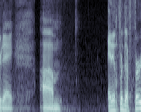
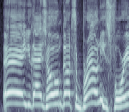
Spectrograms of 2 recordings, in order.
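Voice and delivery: high, loud, slow mock neighbor voice; neighbor Tom; 13 semitones higher, 4 dB louder than usual. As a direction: put on a cheery high neighbor voice. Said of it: "He's like".

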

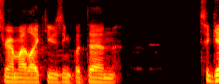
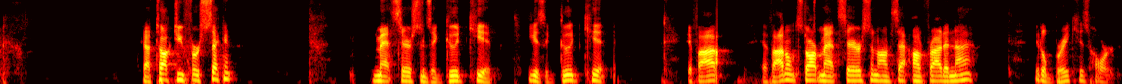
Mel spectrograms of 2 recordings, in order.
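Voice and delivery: Coach Taylor. Retold or imitated. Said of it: "Coach Taylor, who's always like".

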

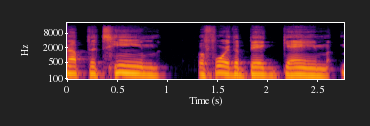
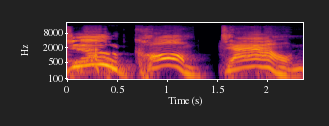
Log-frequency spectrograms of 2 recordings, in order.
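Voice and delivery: exasperated outburst; 10 semitones higher, much slower than usual. Retold or imitated. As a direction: throw up your hands at him. Exasperated retort to Antoine.

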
